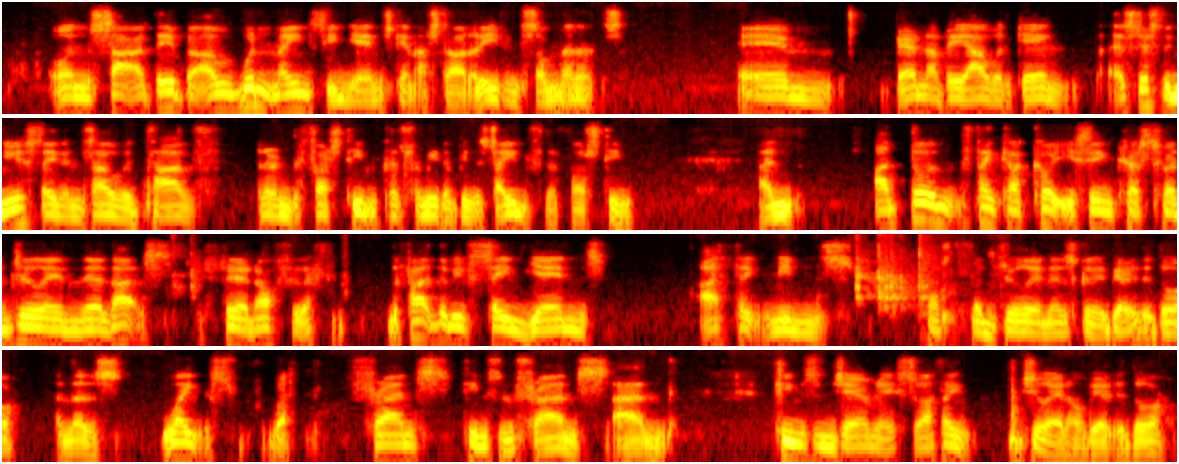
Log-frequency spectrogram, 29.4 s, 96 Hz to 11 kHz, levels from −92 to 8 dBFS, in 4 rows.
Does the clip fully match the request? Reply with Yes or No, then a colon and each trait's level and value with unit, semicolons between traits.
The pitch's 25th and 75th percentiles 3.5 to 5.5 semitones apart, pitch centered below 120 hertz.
No: narrow, 2.4 semitones; low, 100 Hz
